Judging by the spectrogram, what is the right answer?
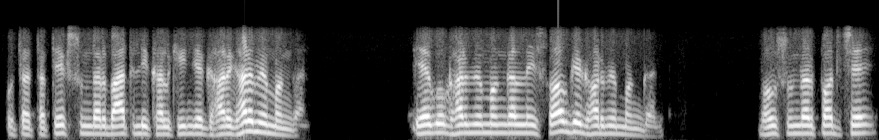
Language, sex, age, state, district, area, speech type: Maithili, male, 30-45, Bihar, Muzaffarpur, urban, conversation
